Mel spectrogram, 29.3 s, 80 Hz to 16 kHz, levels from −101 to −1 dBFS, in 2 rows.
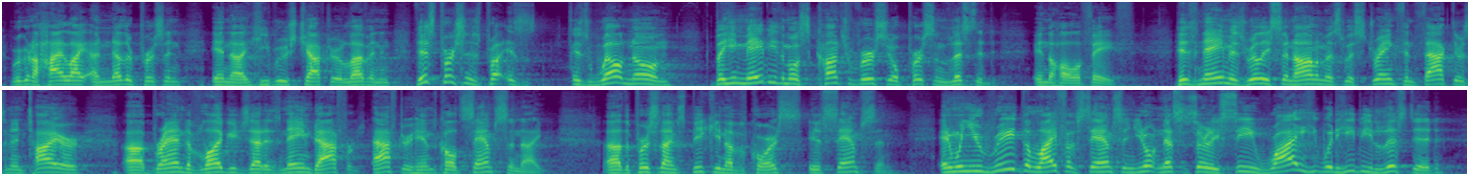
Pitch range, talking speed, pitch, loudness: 145-195 Hz, 175 wpm, 165 Hz, -25 LUFS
